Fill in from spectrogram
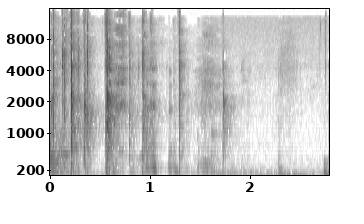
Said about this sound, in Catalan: Bueno, le aplaudimos también, ¿no? Muy bien.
